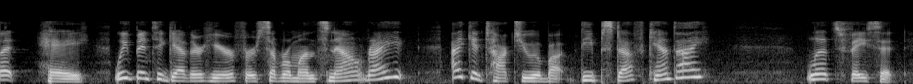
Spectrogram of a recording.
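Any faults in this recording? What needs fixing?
Gain pumping runs throughout the clip, with a swing of around 10 dB, most likely from input gain set far too high and a fast limiter clamping down on each peak. Lowering the microphone gain so the limiter rarely engages would prevent it.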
